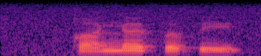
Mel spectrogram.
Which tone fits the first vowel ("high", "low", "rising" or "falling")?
rising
